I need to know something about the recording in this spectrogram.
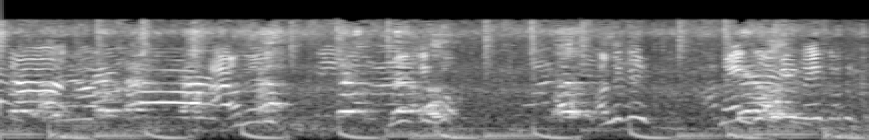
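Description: High-pitched voices, like children talking and playing, over background music with a steady low beat.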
